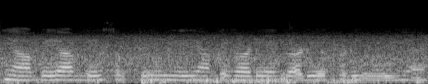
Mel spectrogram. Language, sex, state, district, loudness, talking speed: Hindi, female, Haryana, Charkhi Dadri, -16 LUFS, 210 wpm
